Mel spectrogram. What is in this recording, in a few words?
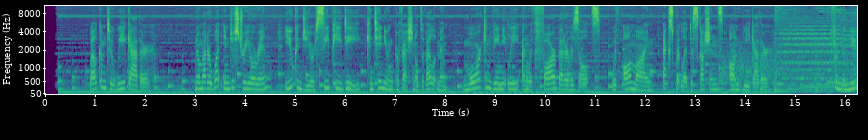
Voiceover Reel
